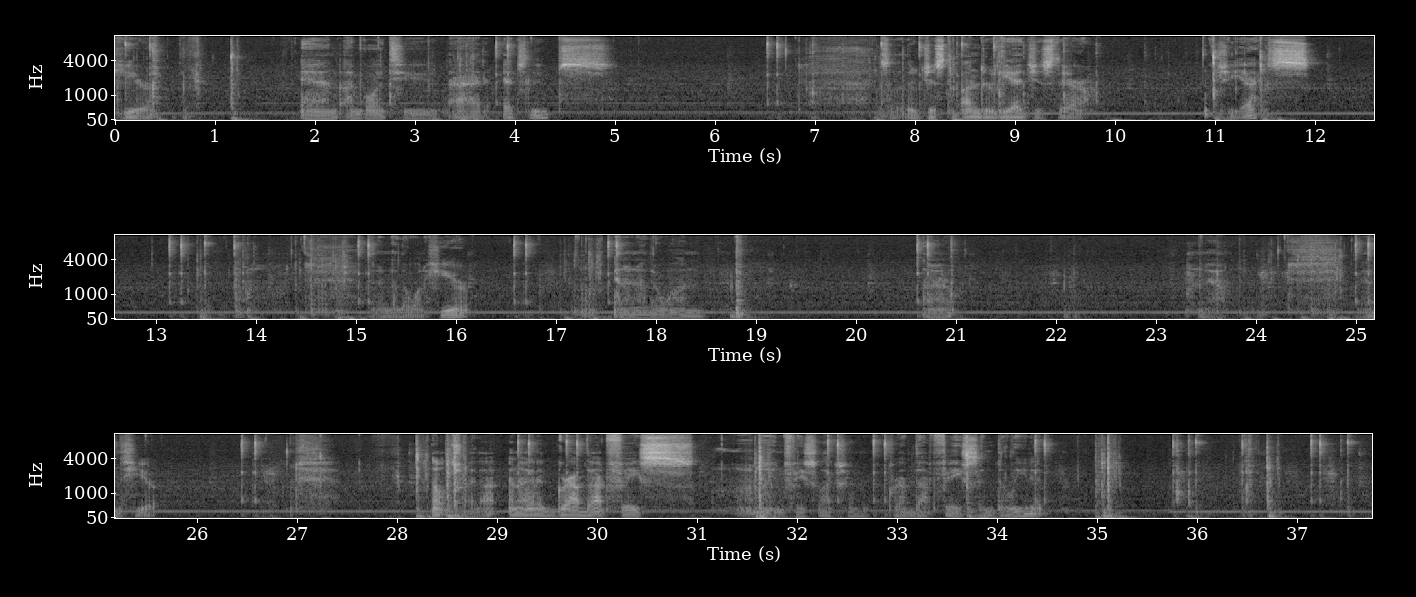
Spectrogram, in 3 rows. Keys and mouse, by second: 1.1 KP_7, 3.4 ctrl+r, 10.9 g, 14.8 ctrl+r, 17.3 ctrl+r, 24.7 ctrl+r, 28.2 a, 28.6 ctrl+Tab, 29.7-31.5 drag, 31.7 ctrl+Tab, 32.8-34.8 drag, 33.7 x, 35.1 ctrl+Tab, 36.1 z, 36.7 Tab.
